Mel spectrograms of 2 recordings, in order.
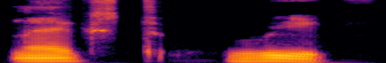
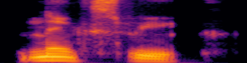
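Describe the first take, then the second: First: Said in the usual way. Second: "నెక్స్ట్ వీక్" as "neks-week", no T; dropped T. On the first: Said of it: "ఇలా పలుకుతాం". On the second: Shown as a demonstration. Teacher mimics British speakers, "నెక్స్ట్ వీక్" with T dropped. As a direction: run "నెక్స్ట్" straight into "వీక్" without its T. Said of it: "టా అనేది తీసేస్తారు".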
